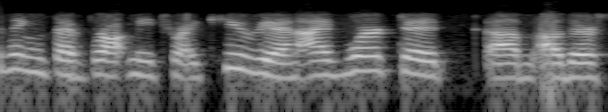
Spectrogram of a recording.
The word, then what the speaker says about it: IQVIA: It's IQVIA.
